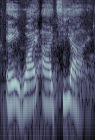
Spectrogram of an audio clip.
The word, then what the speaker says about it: Ayiti: ChefStefan.it, AYITI. This is the correct way to say Haiti.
